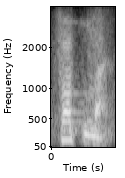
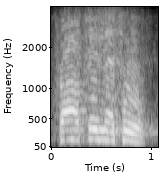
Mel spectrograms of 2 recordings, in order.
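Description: First: No vowel is heard between t and m. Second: A vowel is heard between t and m. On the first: The speaker calls it wrong. "بعض الناس ينطقونها خطا" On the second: The speaker calls it right. "تقول عائشة، فاطمة"

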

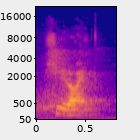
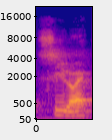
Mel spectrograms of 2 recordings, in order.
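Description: First: The word begins with a sh sound. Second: The word begins with a plain s sound. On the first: The speaker belongs to the Gileadite people. The speaker calls it right. "como la chía andaluza cuando decimos ducha" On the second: The speaker is an enemy from Ephraim. The speaker calls it wrong. "con una S normal"

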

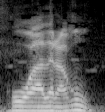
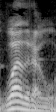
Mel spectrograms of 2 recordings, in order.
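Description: First: The stress is on the last syllable. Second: The stress is on the first syllable. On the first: The speaker calls it right. "con acento en la U" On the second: The speaker calls it wrong. "siempre pienso que es esdrújula y digo Cuadragu"

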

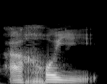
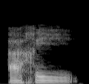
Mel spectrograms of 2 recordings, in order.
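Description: First: The kh is followed by an oi vowel. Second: The kh is followed by a plain i vowel. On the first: The speaker calls it wrong. "Atau dibaca akhoi, beda lagi" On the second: The speaker calls it right. "maka dibaca akhi"

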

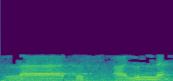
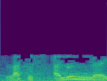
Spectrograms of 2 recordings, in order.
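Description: First: The first syllable has a long vowel. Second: The first syllable has a short vowel. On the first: You will not be asked. "Tapi kalau dibaca lamnya panjang" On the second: You will surely be asked. "Misalnya dibaca lam pendek"

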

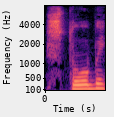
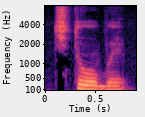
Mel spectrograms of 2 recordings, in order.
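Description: First: The word begins with a sh sound. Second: The word begins with a ch sound. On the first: This is the Moscow pronunciation. "на Москве говорили" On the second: This is the Petersburg pronunciation, following the spelling. "написана-то буква «ч», значит, и читать нужно"

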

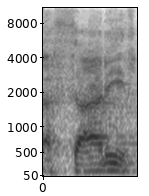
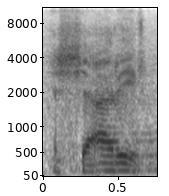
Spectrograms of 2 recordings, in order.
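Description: First: The word begins with a 'th' sound. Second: The word begins with a 'sh' sound. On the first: A speaker missing teeth produced it this way. The speaker calls it wrong. "كأنه نطق بها هكذا الثعارير" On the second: This is the form the speaker intended to say. The speaker calls it right. "يبي يقول الشعارير"

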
